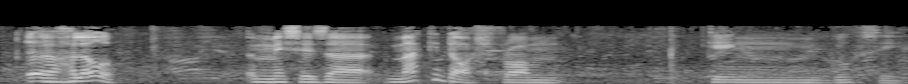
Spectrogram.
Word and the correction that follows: Kenoosey: It's Kenoosey, love. Pronounced Kenoosey.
